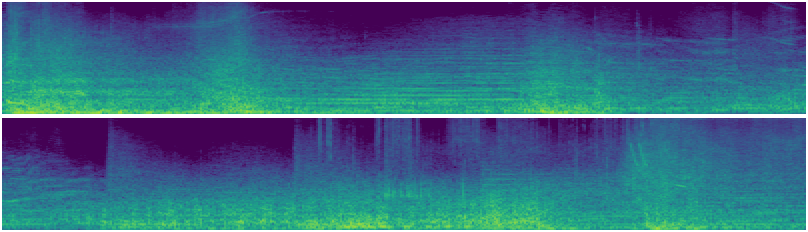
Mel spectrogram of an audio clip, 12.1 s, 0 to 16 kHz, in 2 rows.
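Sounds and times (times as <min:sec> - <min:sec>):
orchestral film score: 0:00.0 - 0:12.0
rumbling effects: 0:06.7 - 0:12.0
crackling electric lightning: 0:06.8 - 0:12.0.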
